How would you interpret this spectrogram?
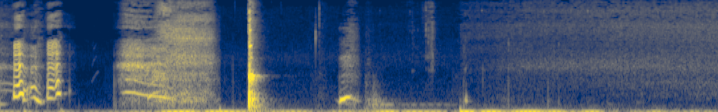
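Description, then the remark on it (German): A champagne bottle is opened with a sharp pop after a brief hiss, then the champagne is poured with a soft, steady fizzing that fades on. No one speaks. “Hast du Lust auf ein bisschen Champagner?”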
